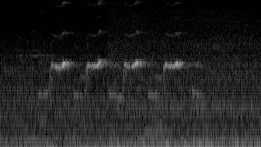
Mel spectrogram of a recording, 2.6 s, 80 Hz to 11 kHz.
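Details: Cockatiel giving four clear, level whistled notes about every 0.4 seconds, each followed by a lower short note, over a soft background hum.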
